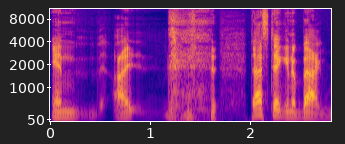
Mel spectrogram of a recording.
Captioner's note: Link guffaws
